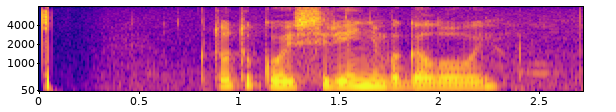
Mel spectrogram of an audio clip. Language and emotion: Russian, neutral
